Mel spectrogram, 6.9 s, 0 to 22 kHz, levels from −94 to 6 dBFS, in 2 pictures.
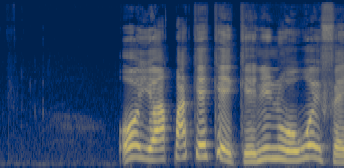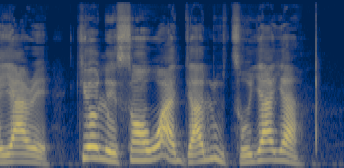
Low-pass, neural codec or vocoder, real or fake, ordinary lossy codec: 19.8 kHz; none; real; none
